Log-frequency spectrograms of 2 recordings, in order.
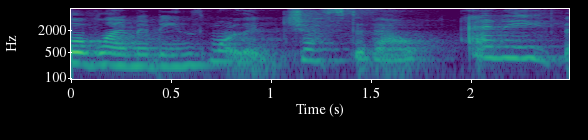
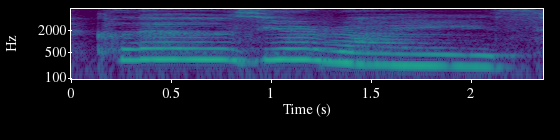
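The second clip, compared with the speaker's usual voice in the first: very slow, soft, trance-like command; slow soothing therapist voice; hypnotic therapist; 3 semitones higher, 6 dB quieter, much slower than usual. Acted. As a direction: lull her under.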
